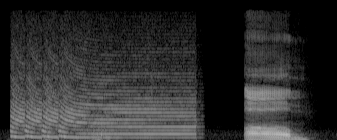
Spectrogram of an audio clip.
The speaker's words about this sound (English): Air horn yourself.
